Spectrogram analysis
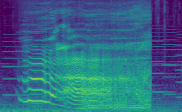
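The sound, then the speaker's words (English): A voice imitates a big, drawn-out yawn from a carved gargoyle face on a den door: one loud, groaning vocal sound held for about two seconds before it cuts off abruptly. “it scrunches up its face and lets out this like big yawn, like”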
